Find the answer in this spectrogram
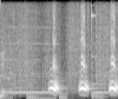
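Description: Cartoon crow-cawing sound effect, two short caws about half a second apart, over light background music: the awkward-wait gag used to show time passing.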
